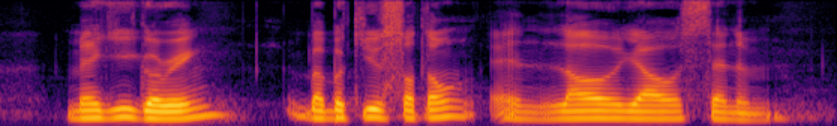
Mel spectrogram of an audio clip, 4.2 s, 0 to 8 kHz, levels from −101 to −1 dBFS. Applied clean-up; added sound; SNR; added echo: none; none; none; none.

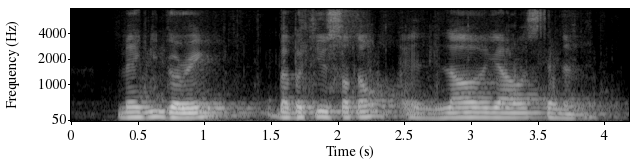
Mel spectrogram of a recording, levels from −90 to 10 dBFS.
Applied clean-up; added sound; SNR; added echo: neural separator model SepFormer DNS4.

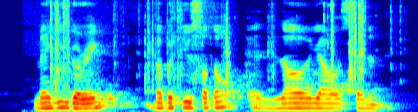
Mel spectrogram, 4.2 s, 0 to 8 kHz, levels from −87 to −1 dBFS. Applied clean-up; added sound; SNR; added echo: classical method WPE with log-MMSE.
